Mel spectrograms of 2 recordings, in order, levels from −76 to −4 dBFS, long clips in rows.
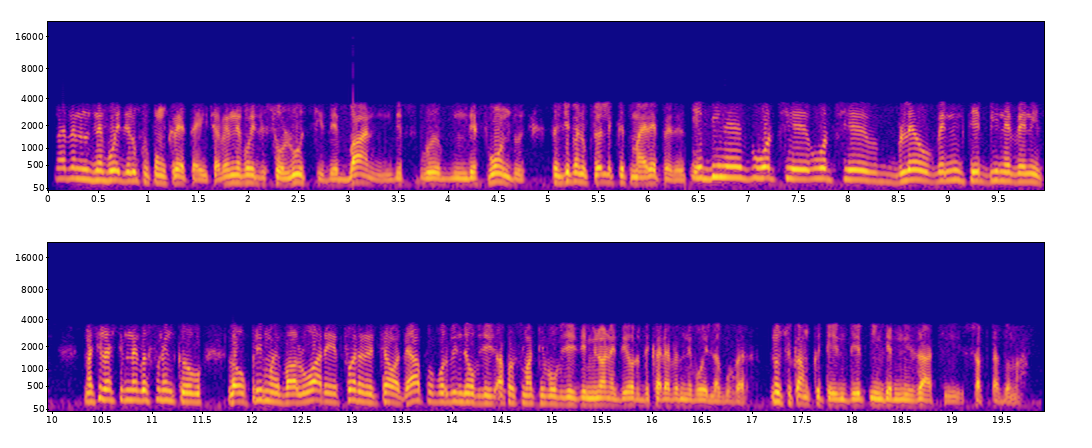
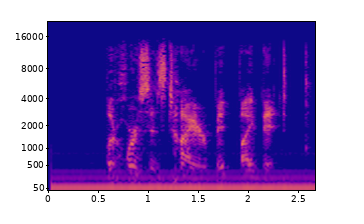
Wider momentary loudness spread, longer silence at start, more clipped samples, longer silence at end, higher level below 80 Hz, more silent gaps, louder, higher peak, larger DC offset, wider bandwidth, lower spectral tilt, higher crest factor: second, 7 LU vs 20 LU; about the same, 0.1 s vs 0.05 s; neither; first, 0.2 s vs 0 s; second, -60 dBFS vs -42 dBFS; neither; first, -16 LUFS vs -29 LUFS; first, 0 dBFS vs -12 dBFS; neither; second, 3.9 kHz vs 16 kHz; first, -9 dB/octave vs 0 dB/octave; about the same, 16 dB vs 20 dB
